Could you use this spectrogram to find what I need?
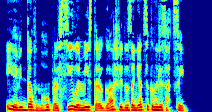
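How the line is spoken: Grumbling. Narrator (Russian): проворчала Райт

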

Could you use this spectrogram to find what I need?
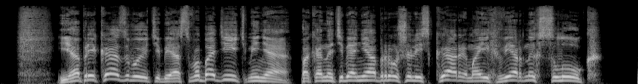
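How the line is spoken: Full-force commanding yell. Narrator (Russian): Заорал во всю командорскую мощь

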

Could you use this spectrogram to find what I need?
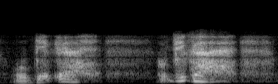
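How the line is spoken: Moaning. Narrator (Russian): простонал он

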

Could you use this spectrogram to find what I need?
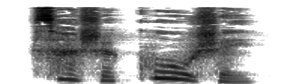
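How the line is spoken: Drawled through pursed lips. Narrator (Russian): протянула Эля, сложив губы трубочкой

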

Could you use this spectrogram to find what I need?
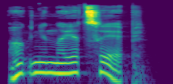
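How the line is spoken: Slow mutter. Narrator (Russian): медленно пробормотал Зед

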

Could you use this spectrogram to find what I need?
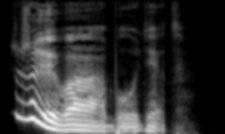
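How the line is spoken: Consoling young man. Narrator (Russian): Утешил его парень

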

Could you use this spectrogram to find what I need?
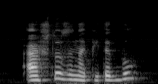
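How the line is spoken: Plain. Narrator (Russian): спросил Оутс

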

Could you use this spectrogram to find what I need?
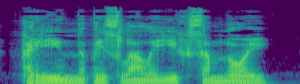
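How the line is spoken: Whisper. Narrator (Russian): Вик прошептал

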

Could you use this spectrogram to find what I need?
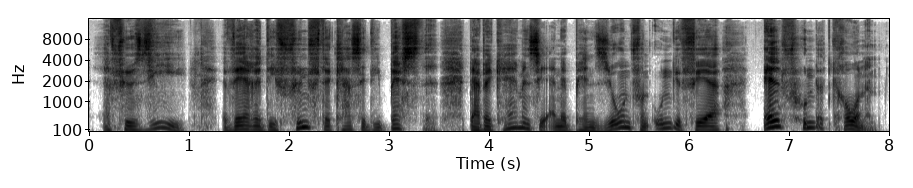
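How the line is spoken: Plain. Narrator (German): sagte

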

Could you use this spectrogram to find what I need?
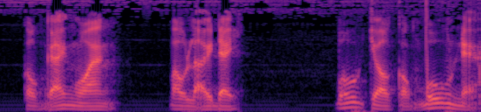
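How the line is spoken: Man speaking softly. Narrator (Vietnamese): Ông nhỏ giọng nói

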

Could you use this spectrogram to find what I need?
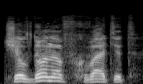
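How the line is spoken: Stern interruption. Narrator (Russian): строго перебил его Осипов

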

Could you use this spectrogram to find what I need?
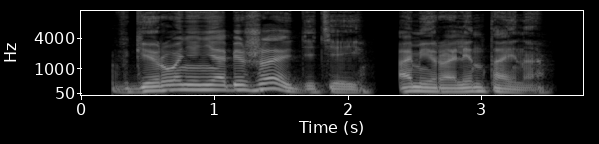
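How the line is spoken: Even, steady voice. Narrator (Russian): ровным голосом поддержал король

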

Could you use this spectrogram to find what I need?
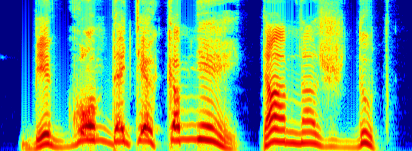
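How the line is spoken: Shout. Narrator (Russian): крикнул Игорь

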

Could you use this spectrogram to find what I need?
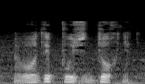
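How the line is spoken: Mutter. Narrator (Russian): пробормотала Светлана

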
